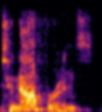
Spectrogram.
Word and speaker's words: ctenophorans: Now, only cnidarians, which are jellyfish, sea anemones, and ctenophorans, the C is silent there again, which are called comb jellies, are diploblastic.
